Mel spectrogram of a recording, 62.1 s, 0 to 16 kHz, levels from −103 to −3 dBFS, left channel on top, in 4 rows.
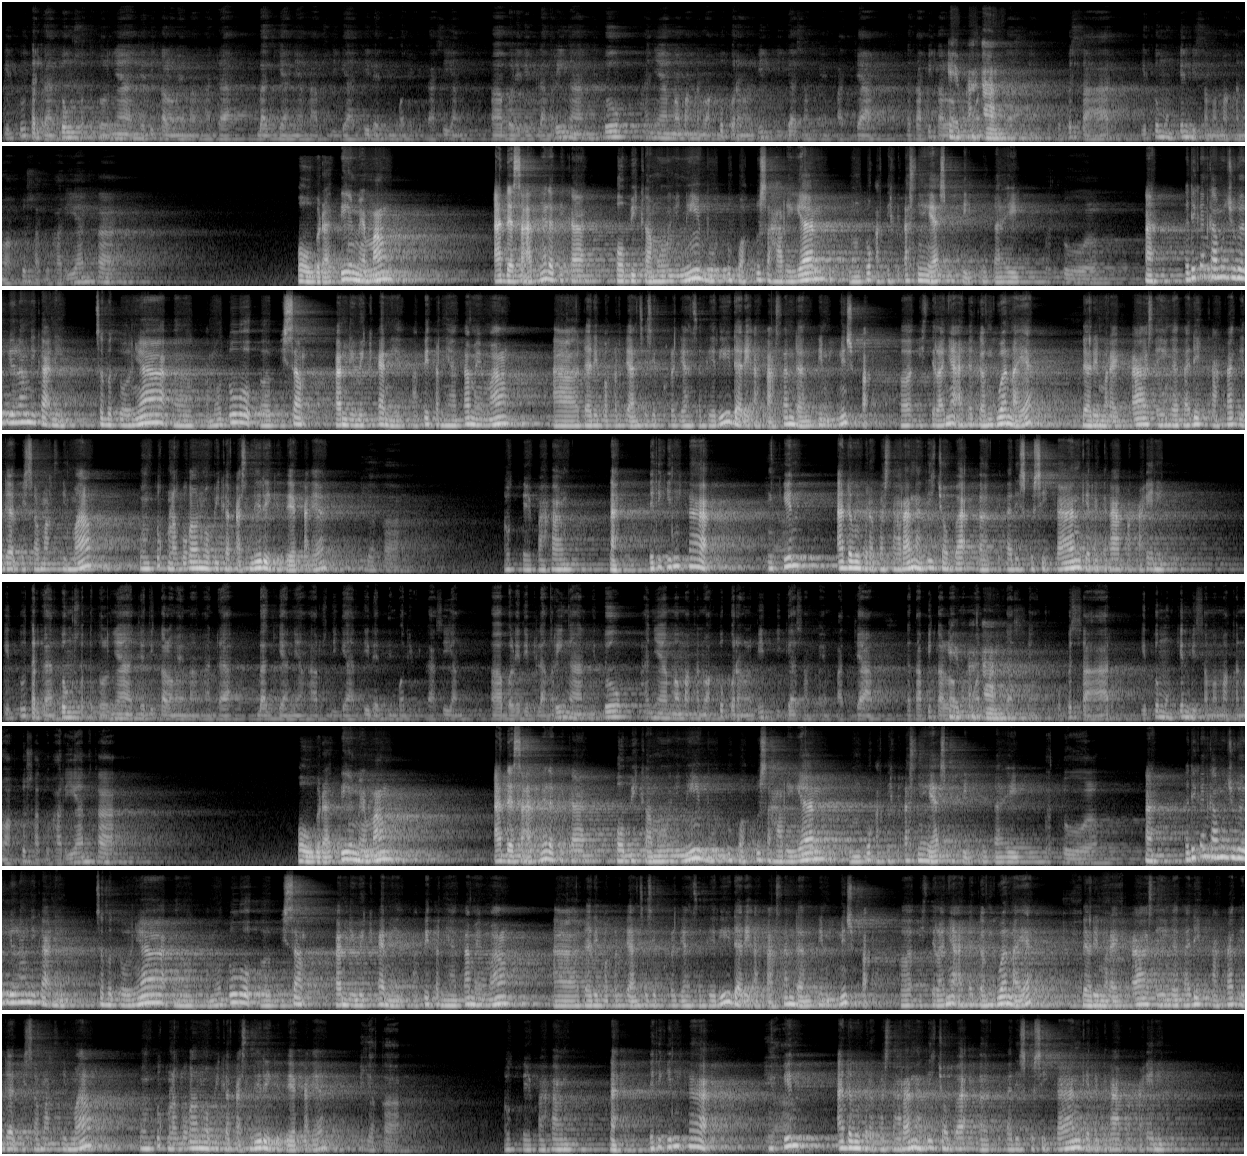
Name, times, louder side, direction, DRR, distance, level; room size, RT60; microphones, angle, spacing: voice 1, 0.0-2.9 3.2-5.8 6.1-8.8 9.1-9.5 9.8-10.3 10.7-10.9 11.4-12.3 12.5-13.9 14.2-16.9 28.6-29.2 44.3-45.1 51.1-51.6 56.1-56.5, right 1 dB, 55° right, 4 dB, 1.4 m, -45 dB
voice 2, 11.8-12.5 19.2-20.4 21.7-22.8 23.2-25.8 26.1-28.2 29.8-30.0 30.3-31.9 32.2-34.9 35.2-37.4 37.9-41.7 42.3-44.0 44.6-47.8 48.3-50.7 52.9-53.7 54.2-54.3 54.7-55.4 56.2-56.6 57.0-61.1, left 1 dB, 35° left, 5 dB, 1.2 m, -31 dB
22.5 x 16.0 x 9.8 m, 2.8 s
head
